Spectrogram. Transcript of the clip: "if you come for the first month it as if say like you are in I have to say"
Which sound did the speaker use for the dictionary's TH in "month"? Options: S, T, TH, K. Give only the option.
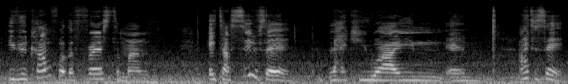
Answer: TH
